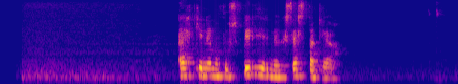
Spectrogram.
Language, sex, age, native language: Icelandic, female, 50-59, Icelandic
